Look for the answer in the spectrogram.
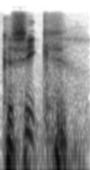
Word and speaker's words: Kashyyyk: What is the Wookiee's homeworld, and how do you pronounce it? – Ooh, Kashyyyk. – Exactly. You got it.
